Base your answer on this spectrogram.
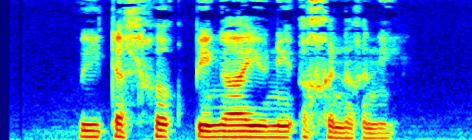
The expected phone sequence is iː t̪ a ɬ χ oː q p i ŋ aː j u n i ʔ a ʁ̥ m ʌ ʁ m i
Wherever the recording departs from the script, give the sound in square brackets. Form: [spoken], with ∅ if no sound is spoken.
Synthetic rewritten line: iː t̪ a ɬ χ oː q p i ŋ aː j u n i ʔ [ʌ] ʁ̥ [n] ʌ ʁ [n] i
